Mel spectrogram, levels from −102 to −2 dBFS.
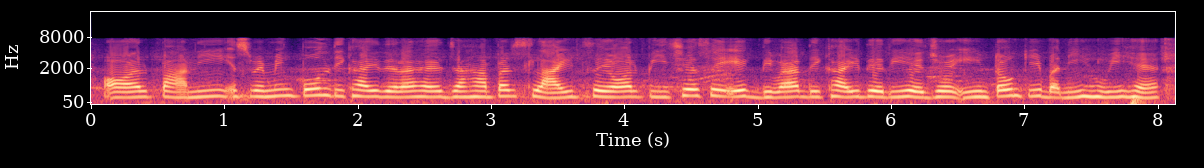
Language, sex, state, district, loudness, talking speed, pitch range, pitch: Hindi, female, Uttar Pradesh, Lalitpur, -11 LUFS, 200 wpm, 220-240 Hz, 225 Hz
